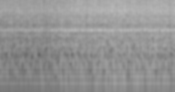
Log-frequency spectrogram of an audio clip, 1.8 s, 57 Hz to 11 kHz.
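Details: Mk4 Golf ALH TDI, about 100,000 miles, after repairing the P3105 anti-shudder valve solenoid fault and relocating the solenoid to the firewall: steady, even diesel clatter at idle with no stumble. Idles smoothly.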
